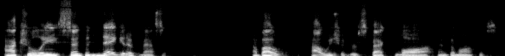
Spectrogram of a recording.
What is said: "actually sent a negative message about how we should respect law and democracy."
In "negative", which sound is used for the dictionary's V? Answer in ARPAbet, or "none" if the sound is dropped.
V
